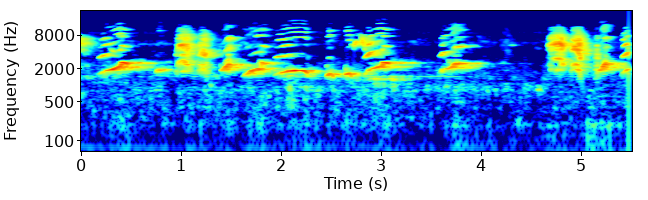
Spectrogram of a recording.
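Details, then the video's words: Greater racket-tailed drongo song, from an Asian bird known to mimic other species: rapid run of liquid whistles and chirps, rising slurred notes mixed with harsh buzzy bursts, brief pause near the end. "Song of Greater racket-tailed drongo(भीमराज/भृंगराज)"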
